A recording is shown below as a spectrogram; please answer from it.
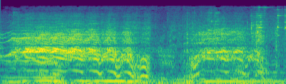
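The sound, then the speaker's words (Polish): A Silesian breed horse in the Podhale region neighs: two loud, long whinnies, each with a wavering, quavering pitch, separated by a brief pause. “Są to konie rasy śląskiej.”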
